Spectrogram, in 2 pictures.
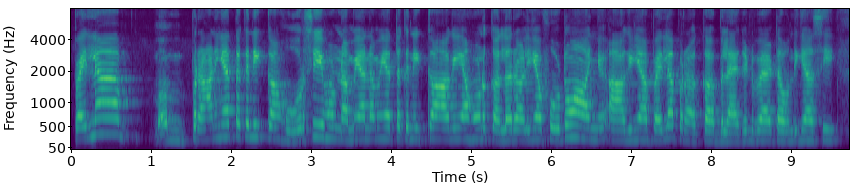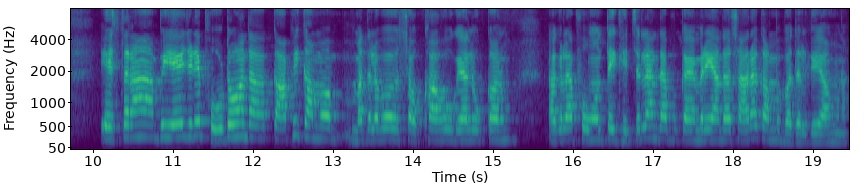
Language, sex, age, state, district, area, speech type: Punjabi, female, 45-60, Punjab, Fatehgarh Sahib, rural, spontaneous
